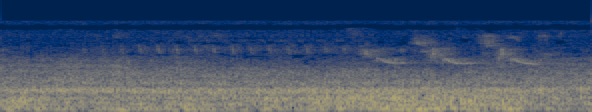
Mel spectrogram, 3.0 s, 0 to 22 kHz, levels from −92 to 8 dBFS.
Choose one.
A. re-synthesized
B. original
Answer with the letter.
A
